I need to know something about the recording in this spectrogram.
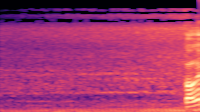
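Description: A motorcycle approaching along the road, its engine hum growing steadily louder.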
